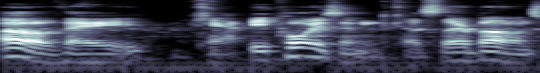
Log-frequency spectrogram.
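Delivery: ordinary talk, nothing marked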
